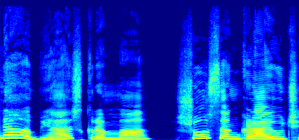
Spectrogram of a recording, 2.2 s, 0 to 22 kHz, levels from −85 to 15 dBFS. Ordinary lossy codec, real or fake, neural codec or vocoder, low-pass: none; real; none; none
